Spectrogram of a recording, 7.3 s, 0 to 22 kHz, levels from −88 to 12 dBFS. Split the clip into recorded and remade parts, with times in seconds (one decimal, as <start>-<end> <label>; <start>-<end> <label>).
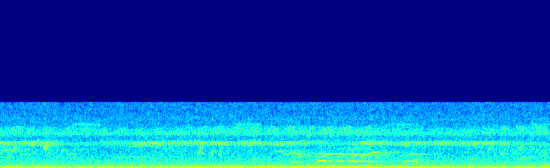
0.0-7.3 recorded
